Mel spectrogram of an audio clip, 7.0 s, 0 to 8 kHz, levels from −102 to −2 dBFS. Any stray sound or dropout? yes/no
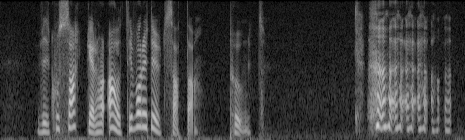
yes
